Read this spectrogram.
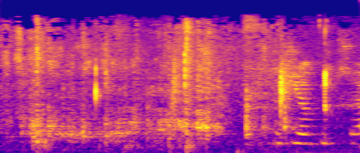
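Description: A baby's hands pat on a hard floor while crawling.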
